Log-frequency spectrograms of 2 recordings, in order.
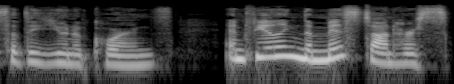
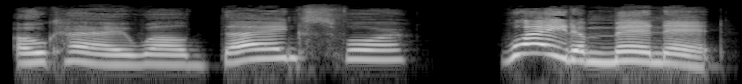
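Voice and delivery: troll Fred; 2 semitones higher, 7 dB louder, slower than usual. Acted.

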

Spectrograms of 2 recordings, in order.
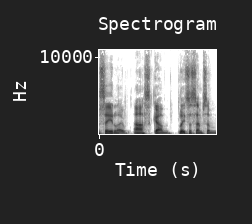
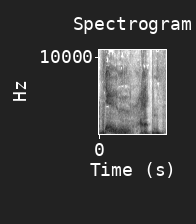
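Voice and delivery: whooshing explosion noise made by mouth; imitated rocket explosion; 2 semitones higher than usual. Shown as a demonstration. Showing friends how awesome the RPG is, imitated explosion. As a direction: make a voiceless RPG blast.

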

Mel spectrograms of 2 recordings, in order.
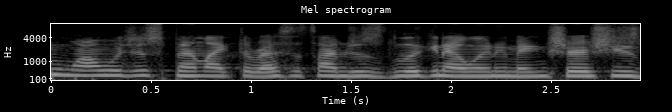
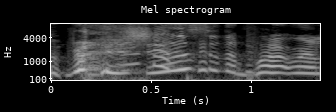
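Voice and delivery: laughing; 9 semitones higher, 9 dB louder than usual. Real, not acted. Laughing while telling.

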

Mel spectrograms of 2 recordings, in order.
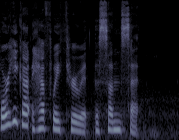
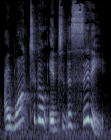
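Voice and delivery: louder, higher insistent plea; insistent demand; 6 semitones higher, 9 dB louder than usual. Acted. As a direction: demand it like a child who won't take no. Boy insists after refusal.

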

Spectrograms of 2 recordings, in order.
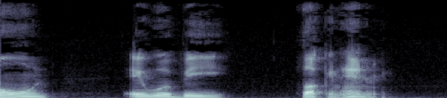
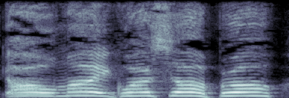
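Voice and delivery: high, loud imitated clerk greeting; hollering back; 9 dB louder, much slower than usual. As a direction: shout back to an arriving buddy.

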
